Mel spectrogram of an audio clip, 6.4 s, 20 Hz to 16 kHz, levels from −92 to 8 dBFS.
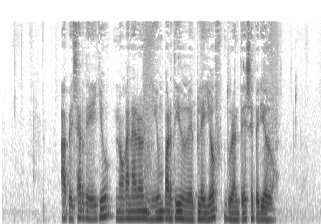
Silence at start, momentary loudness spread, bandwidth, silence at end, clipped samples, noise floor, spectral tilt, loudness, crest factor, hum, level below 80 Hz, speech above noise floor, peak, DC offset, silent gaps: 1.25 s; 6 LU; 11.5 kHz; 0.9 s; under 0.1%; -62 dBFS; -6.5 dB/octave; -21 LUFS; 18 dB; none; -48 dBFS; 42 dB; -4 dBFS; under 0.1%; none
